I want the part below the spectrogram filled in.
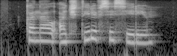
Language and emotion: Russian, neutral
